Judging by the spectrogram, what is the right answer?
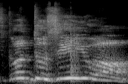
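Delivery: bellowing god voice. The protection god arrives and greets everyone present: bellowing god voice. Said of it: "a bellowing voice".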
